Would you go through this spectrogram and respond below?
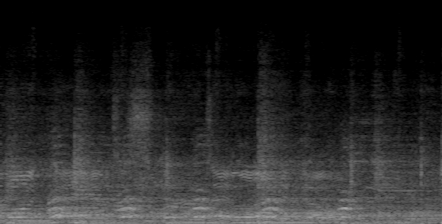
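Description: A dog gives a few short barks and yips amid a busy crowd at an outdoor riverfront regatta show, with people talking throughout.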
